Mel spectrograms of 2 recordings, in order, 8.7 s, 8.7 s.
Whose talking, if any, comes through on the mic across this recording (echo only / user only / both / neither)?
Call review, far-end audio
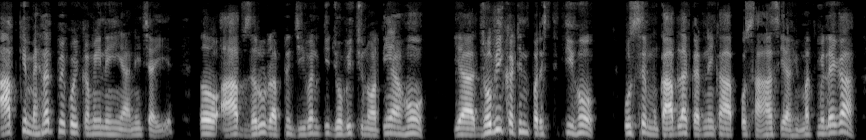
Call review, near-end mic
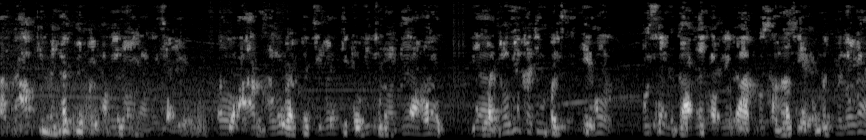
echo only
